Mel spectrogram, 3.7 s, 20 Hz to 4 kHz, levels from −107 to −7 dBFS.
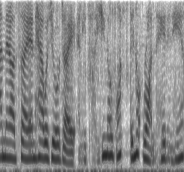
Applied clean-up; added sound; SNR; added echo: neural separator model SepFormer WHAM!.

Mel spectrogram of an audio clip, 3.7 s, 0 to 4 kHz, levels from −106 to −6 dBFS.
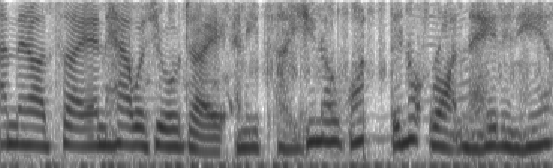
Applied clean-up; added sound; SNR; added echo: none; Domestic sounds, home sounds; 15 dB; none.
